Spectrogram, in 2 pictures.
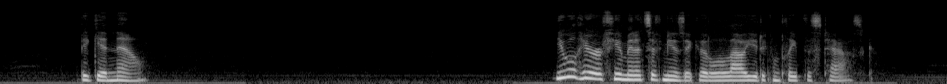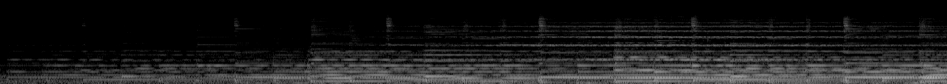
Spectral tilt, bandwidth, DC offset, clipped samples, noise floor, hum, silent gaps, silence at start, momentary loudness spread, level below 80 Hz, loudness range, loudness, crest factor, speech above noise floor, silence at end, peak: -6.5 dB/octave; 12.5 kHz; under 0.1%; under 0.1%; -57 dBFS; none; none; 0.8 s; 24 LU; -50 dBFS; 21 LU; -21 LUFS; 20 dB; 39 dB; 0 s; -4 dBFS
